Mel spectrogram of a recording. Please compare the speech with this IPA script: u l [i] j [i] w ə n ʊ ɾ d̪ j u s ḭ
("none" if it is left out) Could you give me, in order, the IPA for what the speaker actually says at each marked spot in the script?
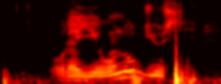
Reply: æ, i

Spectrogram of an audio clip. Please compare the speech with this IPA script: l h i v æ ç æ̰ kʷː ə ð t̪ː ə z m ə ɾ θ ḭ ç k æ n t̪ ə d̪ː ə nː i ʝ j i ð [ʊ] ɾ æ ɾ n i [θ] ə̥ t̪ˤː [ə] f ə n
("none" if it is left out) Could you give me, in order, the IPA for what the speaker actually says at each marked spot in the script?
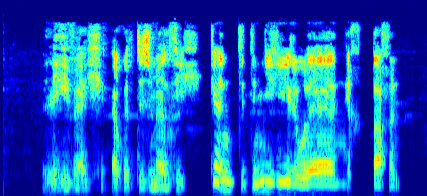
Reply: u, χ, ɑ

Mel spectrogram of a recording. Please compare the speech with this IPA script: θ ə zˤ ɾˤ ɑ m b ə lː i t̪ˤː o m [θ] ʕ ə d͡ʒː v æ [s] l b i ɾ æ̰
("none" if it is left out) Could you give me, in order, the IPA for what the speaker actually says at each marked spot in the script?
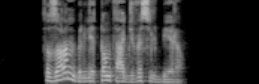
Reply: θ, s

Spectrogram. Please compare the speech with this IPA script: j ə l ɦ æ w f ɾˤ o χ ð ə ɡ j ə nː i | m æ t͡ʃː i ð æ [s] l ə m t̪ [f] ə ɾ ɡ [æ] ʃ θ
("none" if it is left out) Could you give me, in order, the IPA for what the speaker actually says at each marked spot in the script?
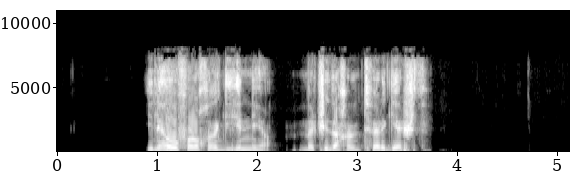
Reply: χ, f, æ

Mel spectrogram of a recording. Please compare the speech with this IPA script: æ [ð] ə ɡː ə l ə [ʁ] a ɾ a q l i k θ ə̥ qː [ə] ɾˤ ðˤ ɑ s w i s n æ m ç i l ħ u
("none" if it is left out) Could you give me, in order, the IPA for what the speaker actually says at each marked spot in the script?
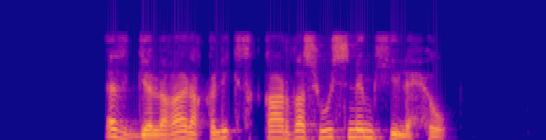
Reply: ð, ʁ, ɑ

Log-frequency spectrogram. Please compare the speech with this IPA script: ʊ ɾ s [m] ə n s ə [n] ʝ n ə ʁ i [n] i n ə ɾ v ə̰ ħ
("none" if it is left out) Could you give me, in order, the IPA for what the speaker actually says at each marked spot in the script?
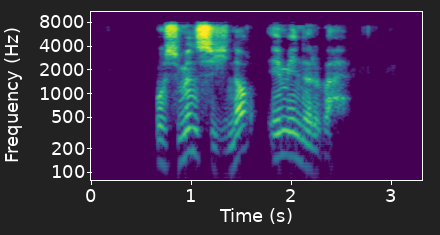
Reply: m, none, m

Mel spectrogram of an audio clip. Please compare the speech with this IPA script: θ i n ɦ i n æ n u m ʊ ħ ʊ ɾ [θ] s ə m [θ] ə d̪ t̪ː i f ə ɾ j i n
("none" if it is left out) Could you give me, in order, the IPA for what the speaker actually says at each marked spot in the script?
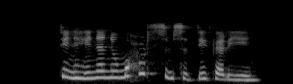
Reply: θ, s

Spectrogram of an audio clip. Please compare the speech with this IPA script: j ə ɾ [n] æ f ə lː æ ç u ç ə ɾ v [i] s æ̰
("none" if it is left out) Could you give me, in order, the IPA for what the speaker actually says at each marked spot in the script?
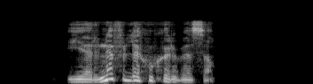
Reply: n, æ

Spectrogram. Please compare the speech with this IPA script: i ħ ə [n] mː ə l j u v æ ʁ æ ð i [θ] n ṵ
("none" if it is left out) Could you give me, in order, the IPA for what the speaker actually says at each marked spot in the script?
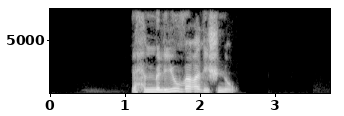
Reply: none, ʃ

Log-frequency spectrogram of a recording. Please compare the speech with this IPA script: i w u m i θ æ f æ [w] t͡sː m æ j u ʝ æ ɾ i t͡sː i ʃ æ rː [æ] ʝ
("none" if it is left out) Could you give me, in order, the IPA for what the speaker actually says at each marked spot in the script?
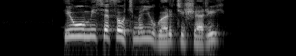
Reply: w, i

